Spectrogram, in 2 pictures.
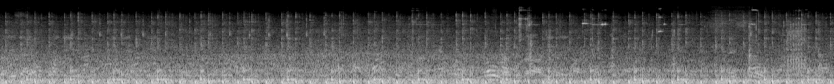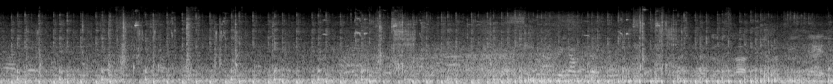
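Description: Chopper motorcycle engine running with a fast, uneven low pulse, over a crowd's voices.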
